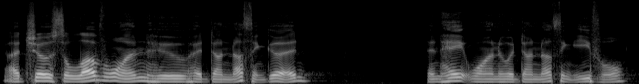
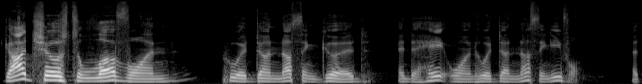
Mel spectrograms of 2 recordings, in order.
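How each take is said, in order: First: Second take: "love" and "hate" leaned on gently; quieter, letting "love" carry the weight; softer repeat, stress on love. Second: GOD hit loud, then hate rushed; first take: "God" punched hard and loud; emphatic first statement. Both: Shown as a demonstration. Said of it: "Or to put it this way, think about this".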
